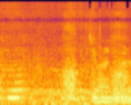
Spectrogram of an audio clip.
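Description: Honey bees buzzing around an open, smoked hive during a swarm check, a steady insect drone with a few bees passing close by, no talking.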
